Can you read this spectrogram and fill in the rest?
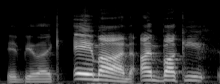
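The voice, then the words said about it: Italian-sounding put-on accent. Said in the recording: “No. Dang it, I almost had it. That's Italian.”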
